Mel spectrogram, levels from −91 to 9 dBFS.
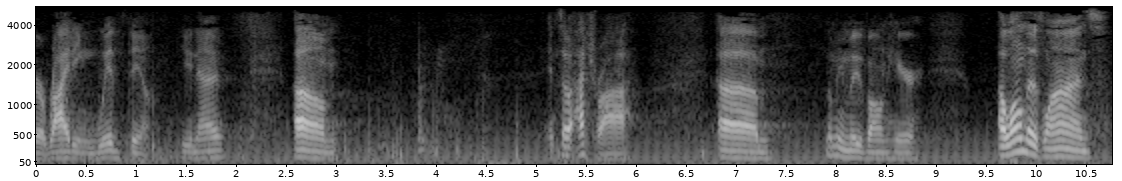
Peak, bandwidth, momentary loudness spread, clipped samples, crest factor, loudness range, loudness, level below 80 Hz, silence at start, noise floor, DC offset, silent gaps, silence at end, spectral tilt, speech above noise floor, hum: -4 dBFS; 5.4 kHz; 26 LU; under 0.1%; 22 dB; 7 LU; -25 LUFS; -50 dBFS; 0 s; -48 dBFS; under 0.1%; none; 0.05 s; -8.5 dB/octave; 23 dB; 60 Hz at -50 dBFS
